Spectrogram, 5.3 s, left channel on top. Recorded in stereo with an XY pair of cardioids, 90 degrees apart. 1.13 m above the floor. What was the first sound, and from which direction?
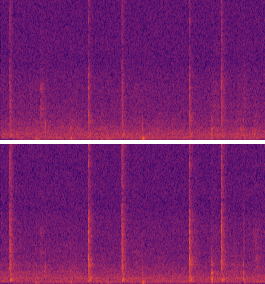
Footsteps, 15° left.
